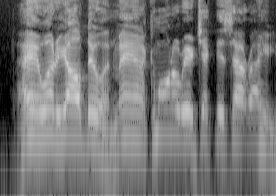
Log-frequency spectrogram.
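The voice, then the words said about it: Loud, heavy Texas accent. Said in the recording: “this big, loud voice talking, this big man talking in a big Texas accent ... real heavy accent”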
